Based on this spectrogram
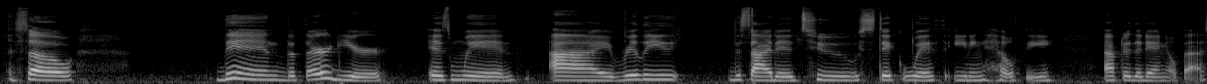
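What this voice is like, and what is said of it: Voice of someone with a cold. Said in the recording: “I have a little cold.”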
